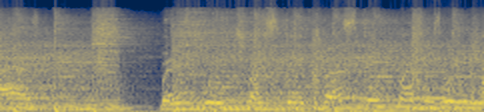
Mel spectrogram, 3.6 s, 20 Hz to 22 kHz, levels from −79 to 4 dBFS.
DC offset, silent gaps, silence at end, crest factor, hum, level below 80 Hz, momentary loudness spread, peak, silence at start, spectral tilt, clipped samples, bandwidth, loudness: under 0.1%; none; 0 s; 6 dB; none; -20 dBFS; 3 LU; 0 dBFS; 0 s; -4 dB/octave; 3%; over 20 kHz; -6 LUFS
